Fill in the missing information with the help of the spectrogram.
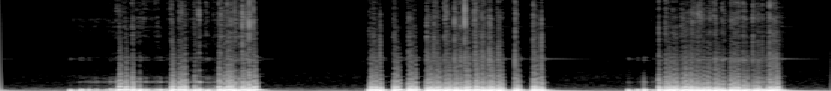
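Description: A hand wraps around the metal mesh grille of a black condenser microphone while long nails scratch it, including the top. Three bursts of rough, crackling scratching and rubbing are heard, each boomy and heavy in the low end with a steady low hum underneath. Short pauses separate the bursts.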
